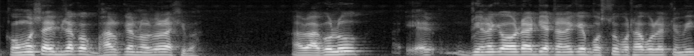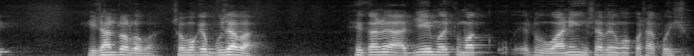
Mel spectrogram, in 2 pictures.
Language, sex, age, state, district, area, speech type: Assamese, male, 60+, Assam, Sivasagar, rural, spontaneous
